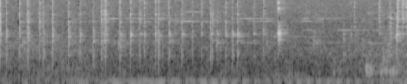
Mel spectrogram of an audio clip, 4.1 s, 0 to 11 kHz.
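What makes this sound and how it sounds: Fingers rapidly tap and scratch the embossed surface of a small, ornate, hollow gold-plated metal genie lamp, making a dense run of quick, bright metallic clicks and clinks. The taps die away almost instantly, with one sharper ring near 3.2 kHz about two-thirds of the way through. A steady low hum sits underneath throughout.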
